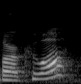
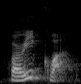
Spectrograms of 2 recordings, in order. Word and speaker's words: Boricua: um he said the I was calling it barakua and he um Diaz was telling me now let me go back to where that was the pronunciation which I cannot tell you how much yes I appreciate it it's boricua oh there is some cheese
